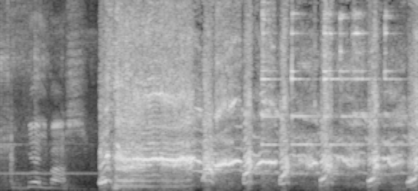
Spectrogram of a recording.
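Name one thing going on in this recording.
A bicycle bell rings.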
